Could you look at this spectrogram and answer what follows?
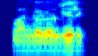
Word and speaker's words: Mandala Giri: Bener kan nih bacanya ya? Mandologiri.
